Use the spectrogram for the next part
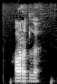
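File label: "ордлы", Komi, male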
